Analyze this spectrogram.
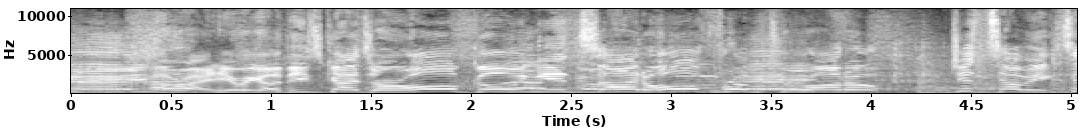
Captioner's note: cheering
